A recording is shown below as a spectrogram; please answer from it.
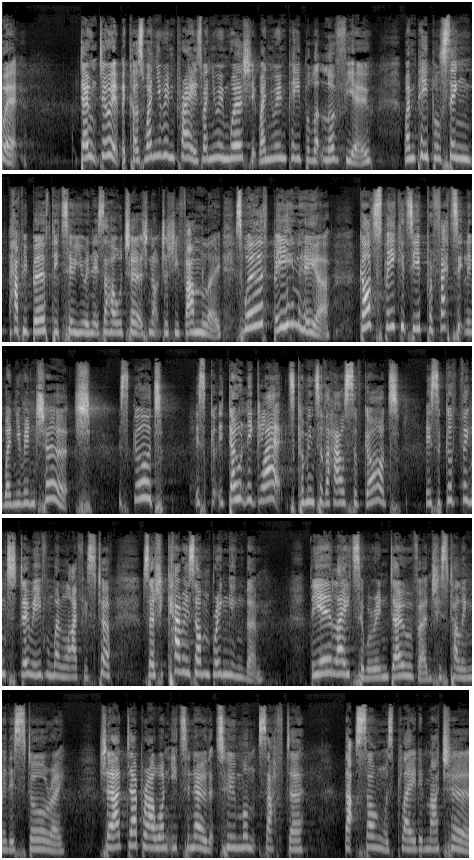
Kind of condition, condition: setting, large echoing room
